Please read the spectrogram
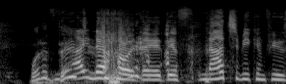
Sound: laughs

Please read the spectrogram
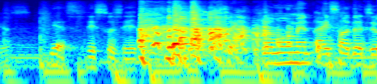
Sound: laughs

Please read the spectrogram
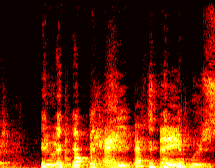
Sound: Manuelo chuckles

